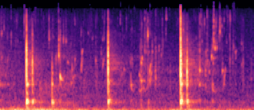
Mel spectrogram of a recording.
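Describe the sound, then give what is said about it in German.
Oars dip into the sea as friends paddle a rowing boat as hard as they can on a very warm day, in a steady rhythm, three crisp splashing strokes about a second apart, with soft sloshing and dripping between them, with no voices. “Und so sitzen sie wenige Minuten später in einem Boot und paddeln, was das Zeug hält.”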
